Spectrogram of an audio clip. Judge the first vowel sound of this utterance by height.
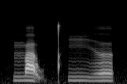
low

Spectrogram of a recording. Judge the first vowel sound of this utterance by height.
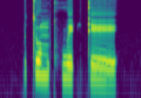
mid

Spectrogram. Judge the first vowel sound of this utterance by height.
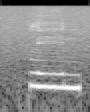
high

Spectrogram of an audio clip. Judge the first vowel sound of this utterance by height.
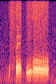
mid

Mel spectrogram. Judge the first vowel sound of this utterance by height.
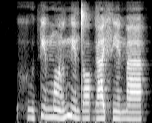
high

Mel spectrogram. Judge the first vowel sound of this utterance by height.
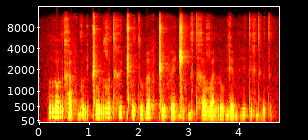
mid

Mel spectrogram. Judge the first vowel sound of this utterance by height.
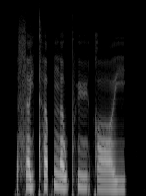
low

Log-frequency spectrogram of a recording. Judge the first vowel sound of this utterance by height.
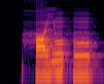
mid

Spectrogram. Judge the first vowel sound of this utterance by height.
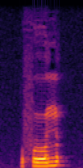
mid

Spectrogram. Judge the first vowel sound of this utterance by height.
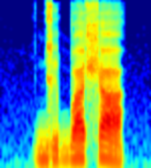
high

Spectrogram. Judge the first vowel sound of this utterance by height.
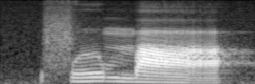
high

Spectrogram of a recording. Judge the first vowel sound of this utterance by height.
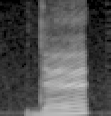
low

